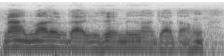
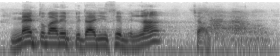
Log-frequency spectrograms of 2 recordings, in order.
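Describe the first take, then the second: First: It is said weakly, without energy. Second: It is said strongly, with full power.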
